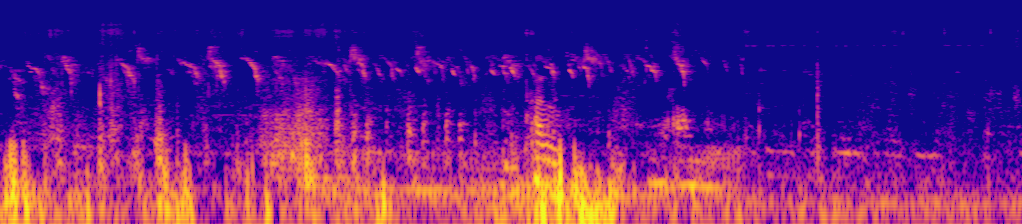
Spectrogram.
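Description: Chickens clucking and chirping in a rapid run of short, falling calls that thin out after about seven seconds, with a brief low rumble about five and a half seconds in.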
